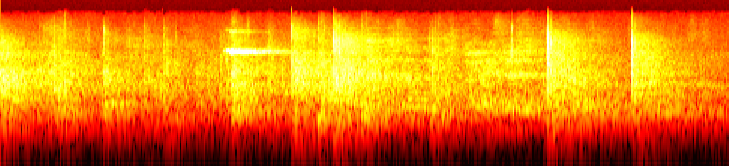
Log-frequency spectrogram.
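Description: A basketball thumps on a wooden floor, echoing in a large hall.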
